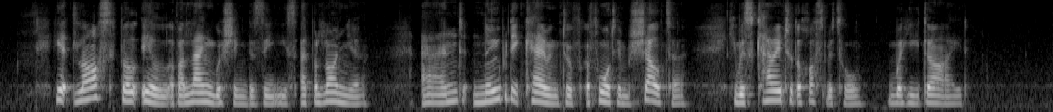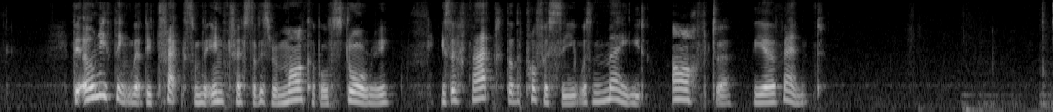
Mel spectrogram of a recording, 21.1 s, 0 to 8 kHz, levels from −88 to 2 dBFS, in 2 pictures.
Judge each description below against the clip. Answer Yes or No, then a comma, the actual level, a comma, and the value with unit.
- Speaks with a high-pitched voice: No, medium, 180 Hz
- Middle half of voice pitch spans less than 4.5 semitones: Yes, average, 4.1 semitones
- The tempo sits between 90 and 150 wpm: Yes, average, 140 wpm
